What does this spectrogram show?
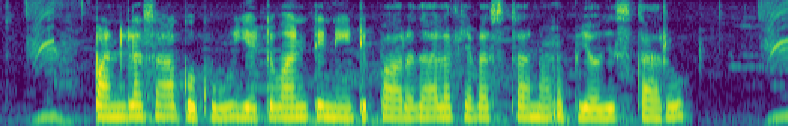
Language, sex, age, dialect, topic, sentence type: Telugu, female, 18-24, Utterandhra, agriculture, question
